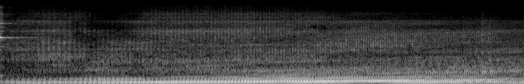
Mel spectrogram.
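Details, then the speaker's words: Suzuki GS500 500cc twin after carb clean and balance, fuel lines simplified, running without airbox: smooth even revs rise and settle cleanly with steady low note, no stumbles or knocks; running well. "it sounds much better yen ii tell him when he comes back that's running well that's running nice"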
